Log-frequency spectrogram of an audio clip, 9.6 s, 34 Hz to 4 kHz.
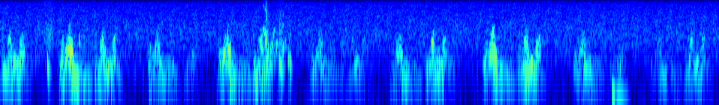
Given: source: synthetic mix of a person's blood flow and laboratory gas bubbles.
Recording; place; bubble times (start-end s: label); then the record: Doppler ultrasound of blood flow; precordium
0.57-0.70 s: bubbles
1.02-1.10 s: bubbles
3.49-3.90 s: bubbles
From the record:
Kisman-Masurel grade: 122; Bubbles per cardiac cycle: 1 to 2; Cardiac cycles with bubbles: 10 to 50%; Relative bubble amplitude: moderate (0.250 to 0.450); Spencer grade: 2 (many but less than half of the cardiac periods contain bubble signals, singularly or in groups); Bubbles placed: anywhere in the cardiac cycle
